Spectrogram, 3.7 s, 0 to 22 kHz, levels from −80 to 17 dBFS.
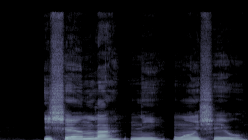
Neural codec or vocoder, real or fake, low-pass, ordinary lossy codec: none; real; none; none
